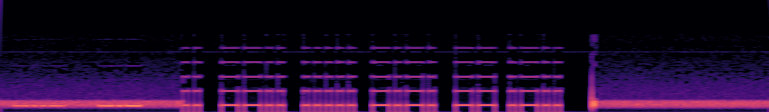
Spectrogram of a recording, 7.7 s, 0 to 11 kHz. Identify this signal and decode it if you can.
Morse code, heard as a keyed tone, about 21 wpm, 2100 Hz, with noise. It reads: IZ5CML
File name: simple-file-list / UN3GX 6M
